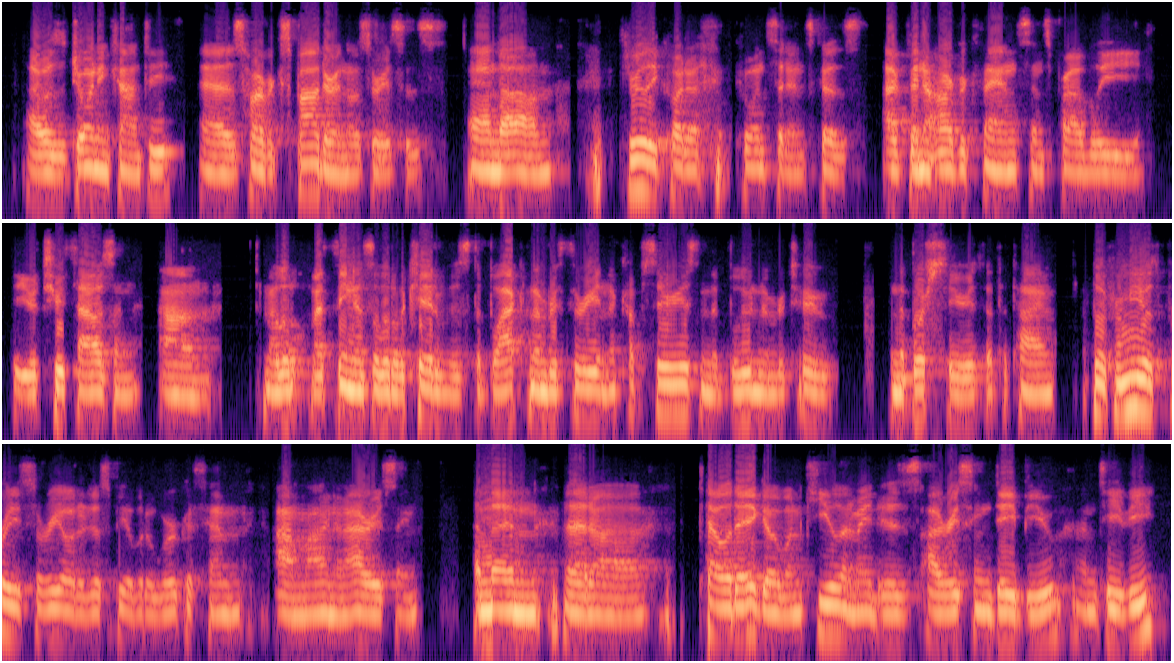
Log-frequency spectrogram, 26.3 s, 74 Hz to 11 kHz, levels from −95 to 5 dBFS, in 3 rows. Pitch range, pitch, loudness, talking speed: 110-120 Hz, 115 Hz, -14 LUFS, 200 wpm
